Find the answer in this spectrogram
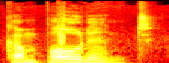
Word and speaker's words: component: But component the second syllable from left, the middle syllable is in first is stressed. Never initial syllable.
